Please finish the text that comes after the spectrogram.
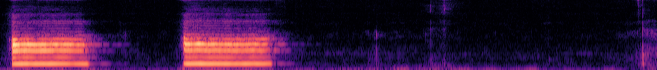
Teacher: It's like ah in the English word father, but the tongue position is a little bit higher than ah in father.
